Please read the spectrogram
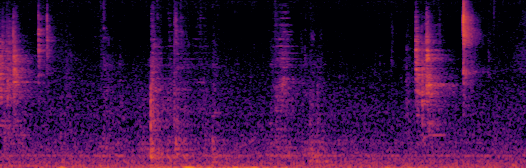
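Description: Near silence in a hall, broken by a few faint clicks and rustles, the sharpest near the end, over a faint steady hum.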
